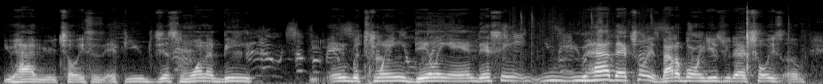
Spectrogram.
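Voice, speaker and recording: This man's voice is fairly high and a little mellow, and he speaks a little slowly over background noise. In a relaxed first-impressions review of a game, he keeps restating and rewording points to drive them home.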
